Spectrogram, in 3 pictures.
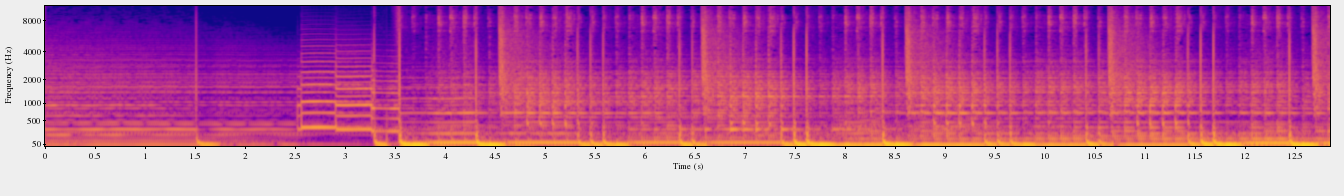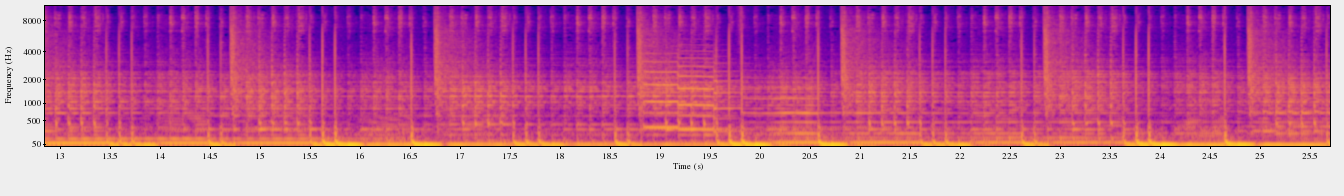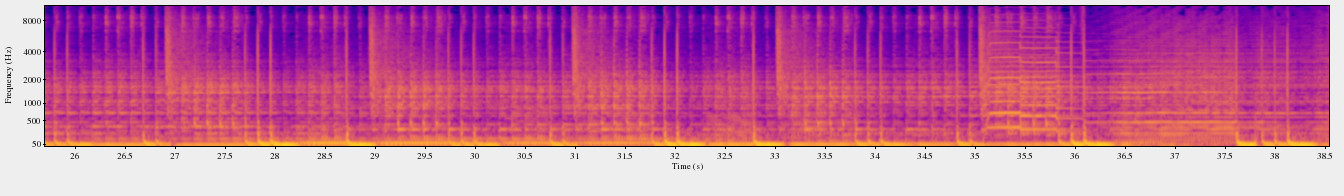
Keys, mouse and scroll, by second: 0.6 g, 2.4-4.3 click, 5.9 click, 11.0 Return, 12.0 click, 13.0 Return, 14.3 click, 15.6 Return, 17.6 click, 19.7 Return, 23.1 click, 23.9 b, 25.2-26.9 click, 28.7 click, 31.9 click, 33.7 click, 34.6 Return, 35.6 click, 36.6 Return, 38.2 click.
